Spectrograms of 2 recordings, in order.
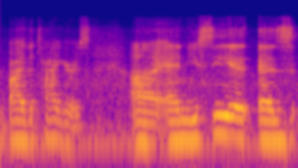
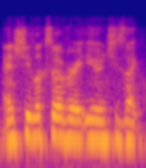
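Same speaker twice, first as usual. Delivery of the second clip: ordinary delivery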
